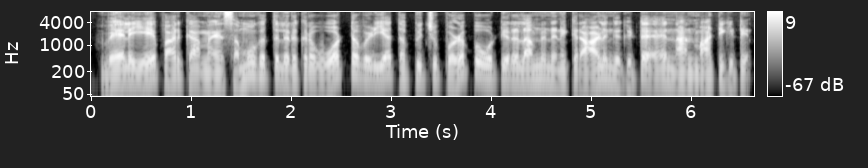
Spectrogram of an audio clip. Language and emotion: Tamil, disgusted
